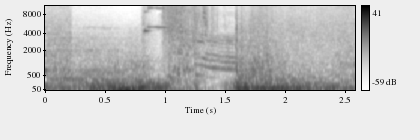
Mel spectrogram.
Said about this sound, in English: A mighty explosion rips through the tunnels, knocking Napoleon and Amber off their feet.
